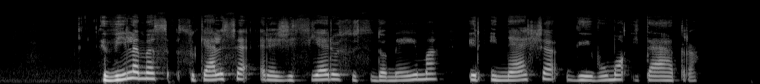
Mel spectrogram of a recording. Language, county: Lithuanian, Vilnius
